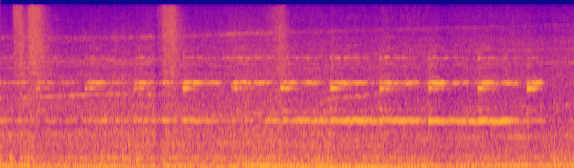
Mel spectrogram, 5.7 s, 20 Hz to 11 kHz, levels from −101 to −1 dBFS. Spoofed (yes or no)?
yes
